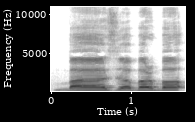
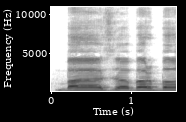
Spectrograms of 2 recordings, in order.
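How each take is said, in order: No difference in how they are said.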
